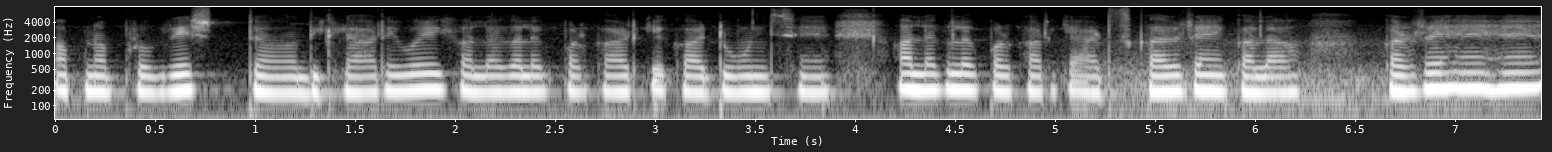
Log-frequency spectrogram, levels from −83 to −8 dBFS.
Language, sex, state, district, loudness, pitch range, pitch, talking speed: Hindi, female, Bihar, Vaishali, -15 LUFS, 185-200 Hz, 190 Hz, 175 wpm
